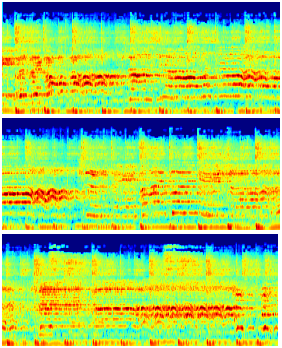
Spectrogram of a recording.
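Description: A woman sings a slow Asian pop melody with heavy vibrato over a backing track with a strong, steady bass beat, played loud through a stage PA system.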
